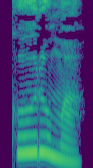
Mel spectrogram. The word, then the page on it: ಘರ್ಮೆ: Kannada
